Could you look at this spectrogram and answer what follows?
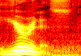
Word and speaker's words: Uranus: mean the planet uranus actually the planet's name is pronounced uranus let me tell you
